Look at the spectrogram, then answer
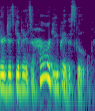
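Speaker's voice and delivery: whispered delivery. Retelling a conversation held while people were in the house; whispering as in the story. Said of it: "I'm whispering like I'm telling the story".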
